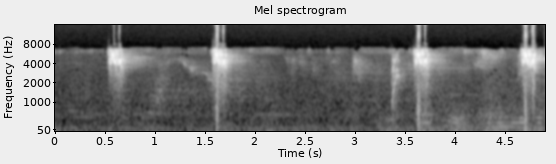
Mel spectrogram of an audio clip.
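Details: Hand-fed sparrow nestling, excited during its last feeding, gives four short piercing high chirps spaced about a second apart, with brief silence between them and faint low rustling near the end.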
